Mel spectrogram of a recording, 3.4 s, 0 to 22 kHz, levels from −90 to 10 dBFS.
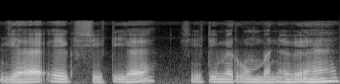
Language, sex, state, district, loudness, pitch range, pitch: Hindi, male, Uttar Pradesh, Saharanpur, -16 LUFS, 115-130 Hz, 120 Hz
